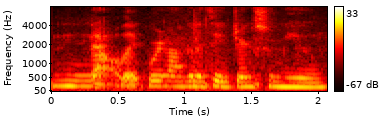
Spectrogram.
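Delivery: ordinary delivery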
